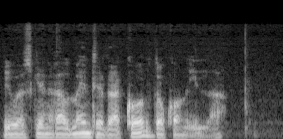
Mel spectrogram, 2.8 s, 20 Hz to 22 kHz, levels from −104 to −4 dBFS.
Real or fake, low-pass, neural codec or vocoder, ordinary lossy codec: fake; 10.8 kHz; vocoder, 44.1 kHz, 128 mel bands every 512 samples, BigVGAN v2; Opus, 64 kbps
